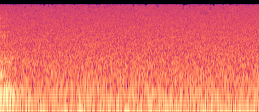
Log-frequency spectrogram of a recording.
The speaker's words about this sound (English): And maybe you're hearing me only in between the static.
